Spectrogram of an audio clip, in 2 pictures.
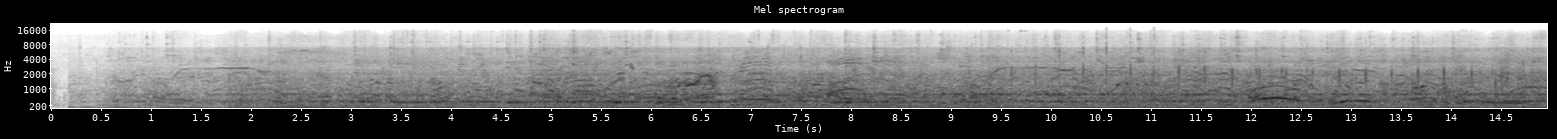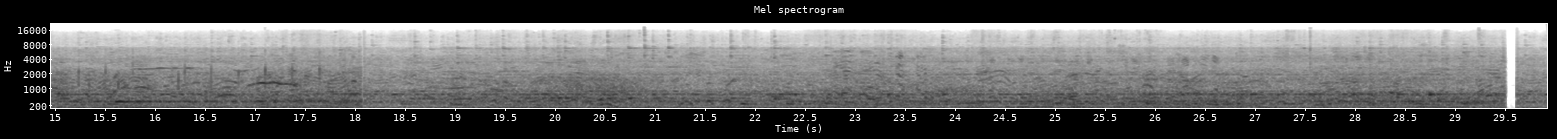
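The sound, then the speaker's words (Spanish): Busy outdoor street ambience in Madrid as a flock of sheep and goats passes during a transhumance livestock festival, with a dense patter of many hooves, steady clanking bells, and crowd voices murmuring, shouting and applauding throughout, loud and continuous. “el reporte de esta festividad de la trashumancia que pasó ayer por Madrid”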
